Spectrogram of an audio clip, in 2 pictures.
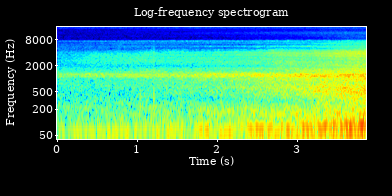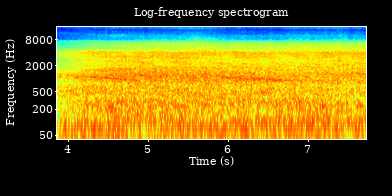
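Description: TER regional multiple-unit train approaching and passing at speed on the track alongside: a rush of wheels on rail that grows steadily louder over the first four seconds, then stays loud as the carriages go by.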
